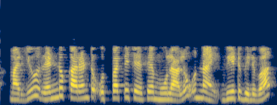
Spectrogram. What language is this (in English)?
Telugu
